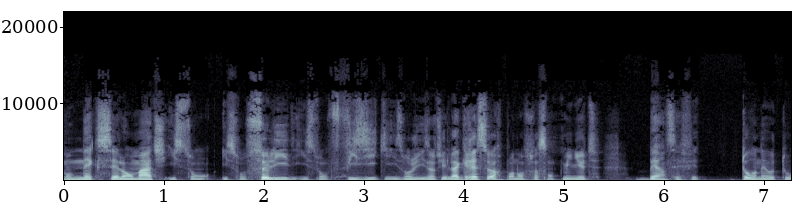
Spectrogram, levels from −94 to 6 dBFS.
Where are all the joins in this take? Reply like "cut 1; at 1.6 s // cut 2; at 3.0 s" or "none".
cut 1; at 5.5 s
